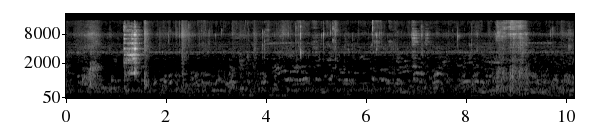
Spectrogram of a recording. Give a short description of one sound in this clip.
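Two women chew and slurp noodles close by.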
